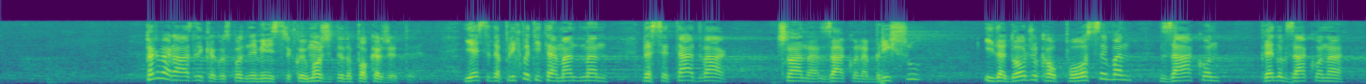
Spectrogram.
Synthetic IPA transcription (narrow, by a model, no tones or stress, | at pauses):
pr̩ʋaɾaːzlikaɡospo̞d̪ineminist̪ɾeko̞jumo̞ʒet̪e̞d̪apo̞kaːʒe̞t̪e̞jest̪e̞d̪apɾixʋat̪it̪eamand̪maːnd̪ase̞t̪aːd̪ʋaː | t͡ʃlˠaːnazaːko̞nabɾiʃu | id̪ad̪o̞ːd͡ʒukaopo̞ːse̞ban | zaːko̞n | pɾeːd̪lˠo̞ɡzaːko̞na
